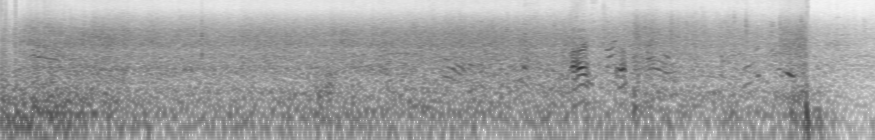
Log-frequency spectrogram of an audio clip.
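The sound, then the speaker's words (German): A heavy demolition blast set off by a blasting master rumbles throughout, dense and bass-heavy, with a few sharper cracks and thumps toward the end and faint voices murmuring beneath. “Der Sprengmeister hat eine gute Arbeit gemacht.”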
